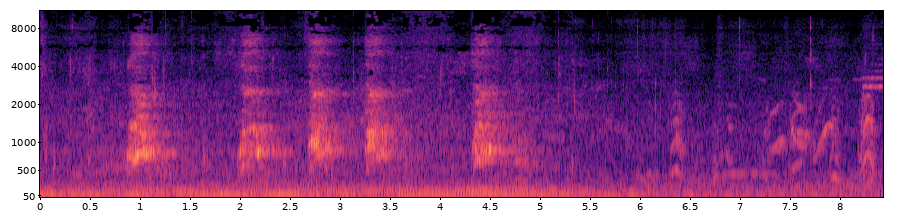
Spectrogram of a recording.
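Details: Young Tibetan Mastiff puppies give four or five short, rough barks about one second apart, followed by softer, faint whines over a low background hum.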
